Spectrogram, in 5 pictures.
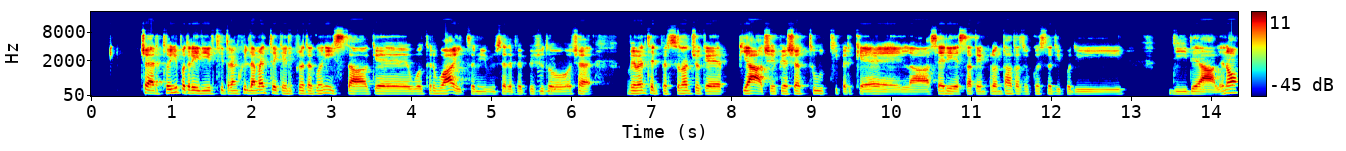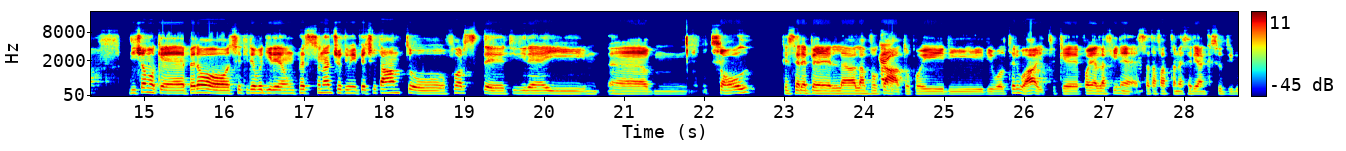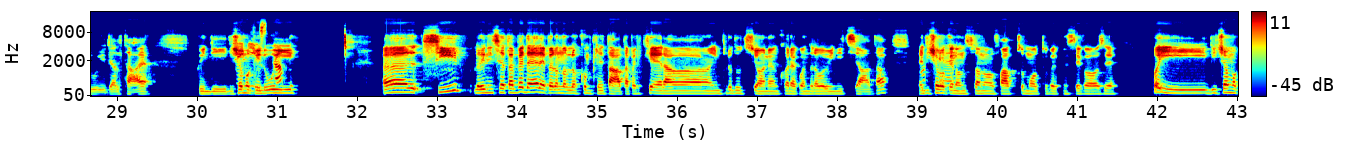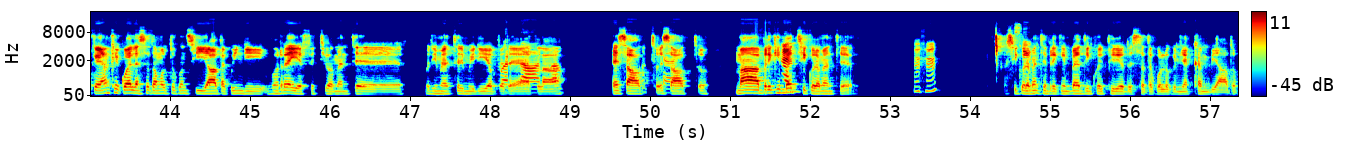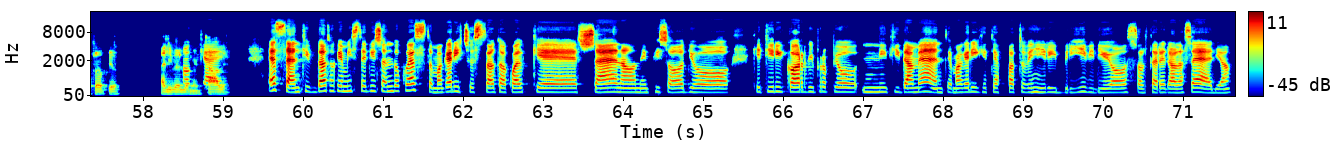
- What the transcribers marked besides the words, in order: tapping; "cioè" said as "ceh"; "ovviamente" said as "viamente"; tsk; "stata" said as "sata"; tsk; tongue click; "proprio" said as "propio"; other background noise; "proprio" said as "propio"
- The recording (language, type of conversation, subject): Italian, podcast, Quale serie TV ti ha tenuto incollato allo schermo?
